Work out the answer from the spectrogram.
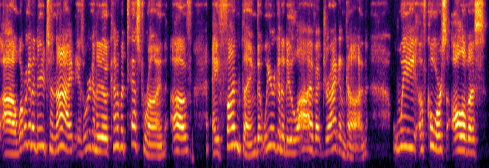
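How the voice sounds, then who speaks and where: Casual American male livestream host, jokey and playfully over the top, video-call setting. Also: high voice. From Alabama, United States.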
